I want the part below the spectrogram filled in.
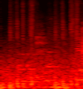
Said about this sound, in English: I thought we were horseback riding.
